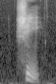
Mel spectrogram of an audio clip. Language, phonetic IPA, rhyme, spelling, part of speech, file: Hungarian, [ˈʃiː], -ʃiː, sí, noun / verb, Hu-sí.ogg
- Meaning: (noun) ski; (verb) to howl, cry, whiz, shriek, screech, shrill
